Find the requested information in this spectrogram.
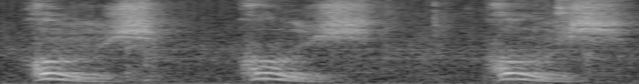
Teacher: That's a voiced uvular fricative.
